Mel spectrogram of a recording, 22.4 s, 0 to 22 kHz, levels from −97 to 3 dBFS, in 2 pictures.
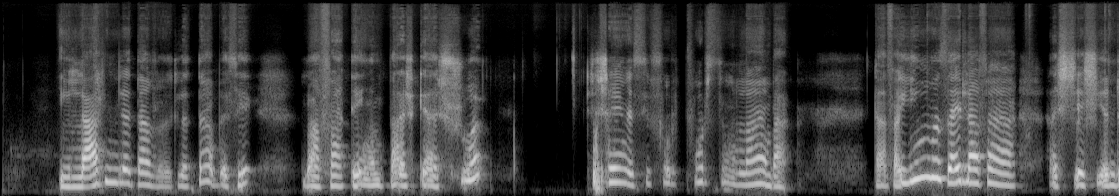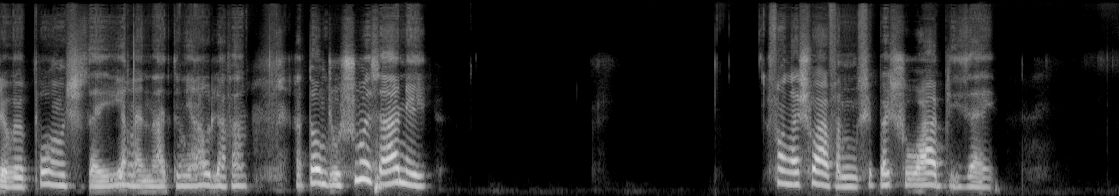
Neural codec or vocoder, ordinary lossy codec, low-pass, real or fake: codec, 44.1 kHz, 2.6 kbps, SNAC; none; none; fake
